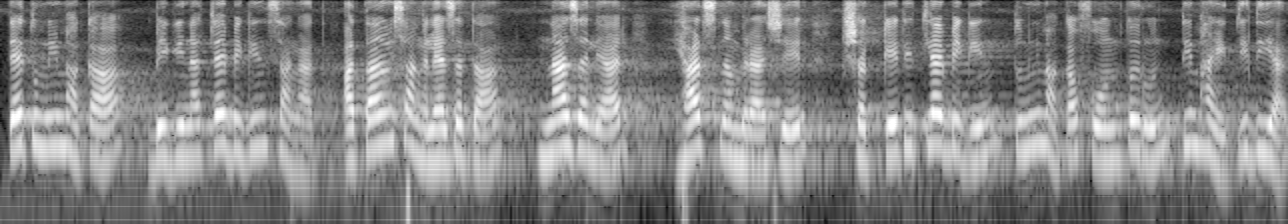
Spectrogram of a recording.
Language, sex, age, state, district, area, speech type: Goan Konkani, female, 18-30, Goa, Canacona, rural, spontaneous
